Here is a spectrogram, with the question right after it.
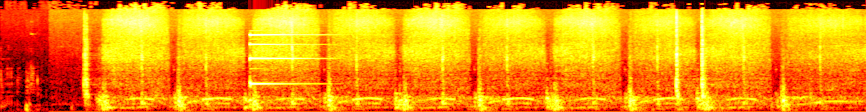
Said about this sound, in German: Hier habe ich noch zwei mechanische Geräusche für euch aus meinem Auto. Hier die Scheibenwischer.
